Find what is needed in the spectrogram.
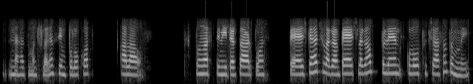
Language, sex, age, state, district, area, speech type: Kashmiri, female, 30-45, Jammu and Kashmir, Anantnag, rural, conversation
